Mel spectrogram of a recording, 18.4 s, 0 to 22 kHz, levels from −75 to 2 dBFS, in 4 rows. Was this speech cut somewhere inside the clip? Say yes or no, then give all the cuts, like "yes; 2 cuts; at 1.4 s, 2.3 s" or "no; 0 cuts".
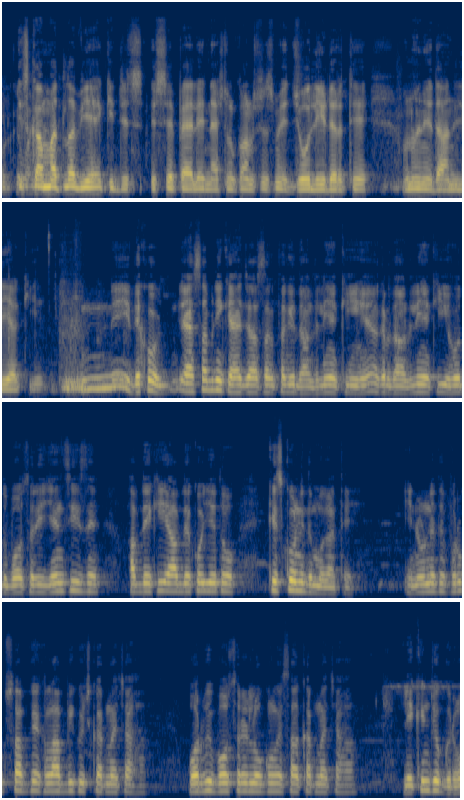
no; 0 cuts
